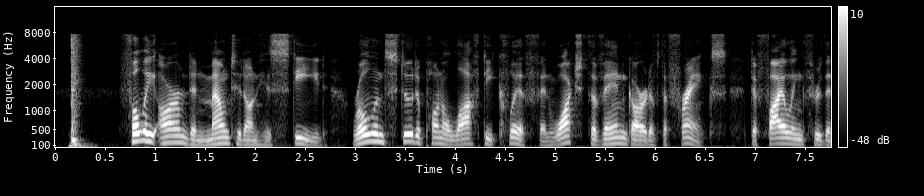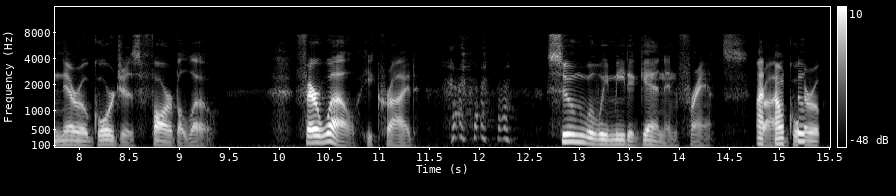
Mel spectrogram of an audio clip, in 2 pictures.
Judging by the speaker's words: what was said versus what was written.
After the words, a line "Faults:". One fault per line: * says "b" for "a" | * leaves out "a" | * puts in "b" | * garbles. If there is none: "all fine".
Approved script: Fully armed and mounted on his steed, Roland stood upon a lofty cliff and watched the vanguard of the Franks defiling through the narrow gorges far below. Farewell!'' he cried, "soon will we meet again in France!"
Fully armed and mounted on his steed, Roland stood upon a lofty cliff and watched the vanguard of the Franks defiling through the narrow gorges far below. Farewell!'' he cried, "soon will we meet again in France!" [garbled]
Faults:
* garbles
